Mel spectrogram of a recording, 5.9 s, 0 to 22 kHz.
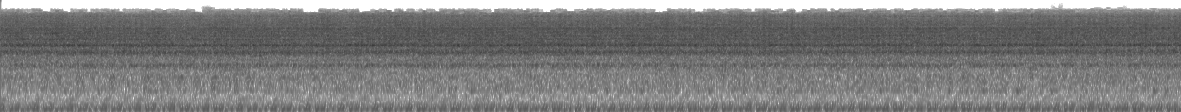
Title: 6.7 CUMMINS COLD START! do we hear a misfire???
